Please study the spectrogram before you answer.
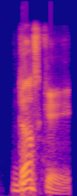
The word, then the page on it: dusky: British English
